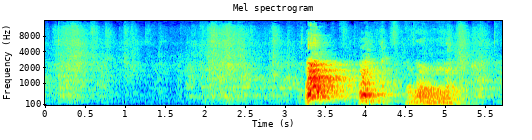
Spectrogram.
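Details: A dog at play with a mouse barks three times in quick succession: a sharp opening bark, a shorter second, then a lower, rougher one, with soft rustling before.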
